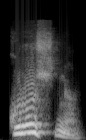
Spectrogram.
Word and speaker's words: कृष्ण: कृष्णा कृष्णा कृष्णा, अवर कृष्णा will say oh he is calling somebody else, but if you say कृष्ण he will get alert, अरे who is calling me? Tell me my son, what do you want? है ना, कृष्ण।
